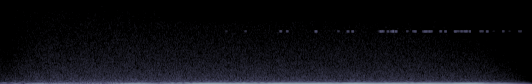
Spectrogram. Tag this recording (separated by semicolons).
ambient; multisample; pad; reaktor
